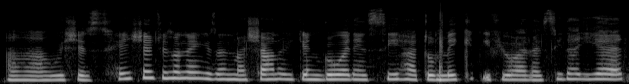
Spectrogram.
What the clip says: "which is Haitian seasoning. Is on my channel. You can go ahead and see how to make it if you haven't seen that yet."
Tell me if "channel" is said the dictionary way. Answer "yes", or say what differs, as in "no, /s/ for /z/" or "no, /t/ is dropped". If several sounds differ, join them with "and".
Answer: no, /ʃ/ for /tʃ/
